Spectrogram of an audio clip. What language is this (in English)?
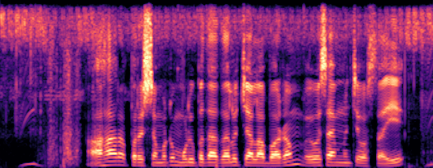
Telugu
